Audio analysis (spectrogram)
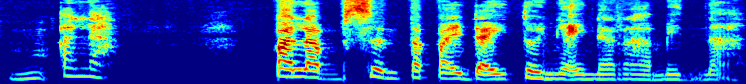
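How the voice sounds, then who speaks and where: A woman's voice: mid-range voice, animated, moderate pace, fairly bright tone, dry recording. A woman with an Ilocano accent playing a worried, disapproving farm wife in an audio drama. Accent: Ilocano, from the Philippines.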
